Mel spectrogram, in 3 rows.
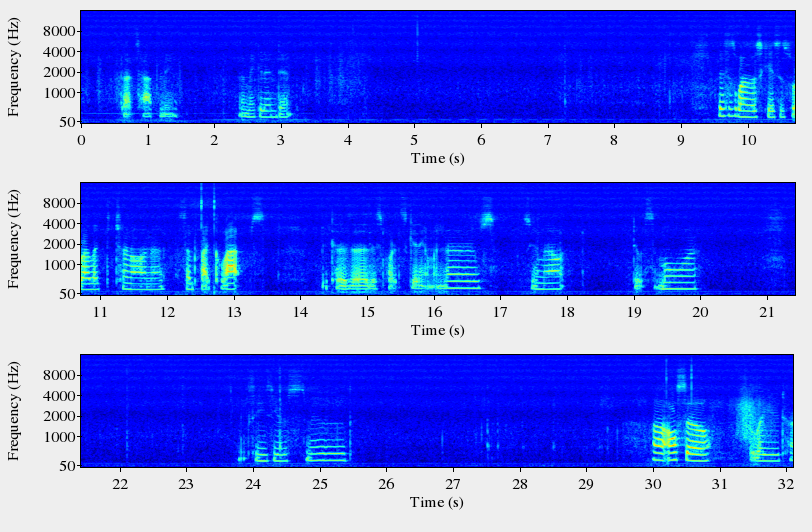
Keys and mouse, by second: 1.8 middle click, 2.6-5.7 drag, 5.7 middle click, 6.1 middle click, 6.5 middle click, 7.3-8.8 drag, 10.4-12.8 drag, 14.6 f, 15.7 middle click, 16.2-18.7 drag, 18.7-20.9 middle drag, 24.8 middle click, 25.6-26.8 middle drag, 27.5-30.0 middle drag.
